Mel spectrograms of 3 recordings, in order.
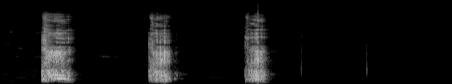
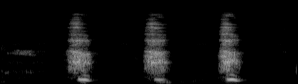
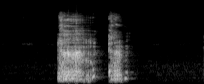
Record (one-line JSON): {"three_cough_length": "4.5 s", "three_cough_amplitude": 32767, "three_cough_signal_mean_std_ratio": 0.29, "exhalation_length": "3.0 s", "exhalation_amplitude": 9150, "exhalation_signal_mean_std_ratio": 0.38, "cough_length": "2.0 s", "cough_amplitude": 32767, "cough_signal_mean_std_ratio": 0.37, "survey_phase": "alpha (2021-03-01 to 2021-08-12)", "age": "18-44", "gender": "Female", "wearing_mask": "No", "symptom_cough_any": true, "symptom_headache": true, "symptom_change_to_sense_of_smell_or_taste": true, "symptom_loss_of_taste": true, "symptom_onset": "4 days", "smoker_status": "Never smoked", "respiratory_condition_asthma": false, "respiratory_condition_other": false, "recruitment_source": "Test and Trace", "submission_delay": "2 days", "covid_test_result": "Positive", "covid_test_method": "RT-qPCR", "covid_ct_value": 16.0, "covid_ct_gene": "ORF1ab gene", "covid_ct_mean": 16.3, "covid_viral_load": "4700000 copies/ml", "covid_viral_load_category": "High viral load (>1M copies/ml)"}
